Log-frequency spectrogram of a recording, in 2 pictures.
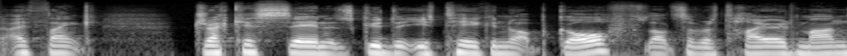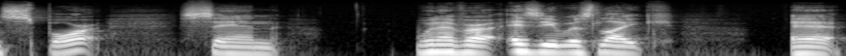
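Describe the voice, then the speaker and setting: Man, heated ranting commentary, fairly high voice, opinionated. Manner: heated, opinionated, quotes others in put-on voices. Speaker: commentary channel host.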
